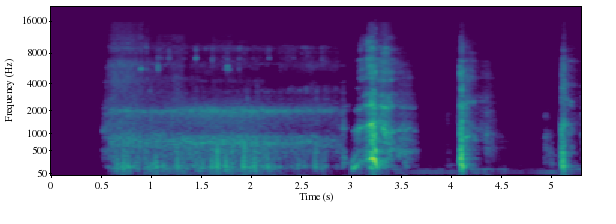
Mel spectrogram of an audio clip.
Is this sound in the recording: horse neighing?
no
